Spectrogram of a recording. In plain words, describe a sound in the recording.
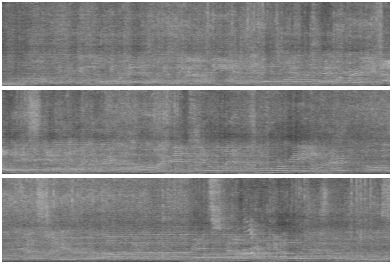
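A crowd of young people chatters in a large echoing hall.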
